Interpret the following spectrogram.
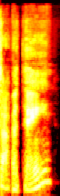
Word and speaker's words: abrdn: And they said, "It's still pronounced Abodine, but it's just spelled ABRDN."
